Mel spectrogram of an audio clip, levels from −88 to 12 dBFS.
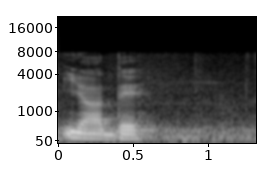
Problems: none marked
